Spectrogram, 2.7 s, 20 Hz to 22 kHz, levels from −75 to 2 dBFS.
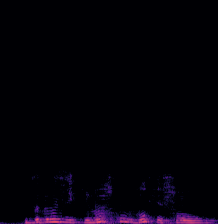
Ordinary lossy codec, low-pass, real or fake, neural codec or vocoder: AAC, 24 kbps; 5.4 kHz; fake; codec, 44.1 kHz, 1.7 kbps, Pupu-Codec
